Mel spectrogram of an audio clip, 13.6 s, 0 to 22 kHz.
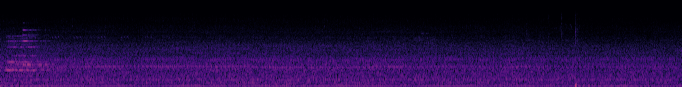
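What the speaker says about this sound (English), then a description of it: "We got took out by the train." A train rolls past in a Farming Simulator 22 farm world, a steady low rumble and hum holding evenly throughout with a faint rattle, crickets and a brief sharp knock near the end.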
